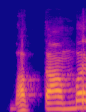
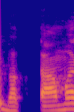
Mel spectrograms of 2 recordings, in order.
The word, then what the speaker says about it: भक्तामर: लेकिन आज भी लोग इसको प्रोनाउंसिएशन में भक्तांबर ही बोल रहे हैं, भक्तांबर ही लिख रहे हैं। तो इस बात पे हमें ध्यान देना है कि भाई साहब ये भक्तामर है, भक्तांबर नहीं है।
